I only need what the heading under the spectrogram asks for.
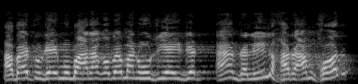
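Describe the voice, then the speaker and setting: A man's voice: very high-pitched, fairly even intonation, moderate pace, bright, forceful tone. A man in a comic sketch, irritable and scolding, laughing as he rants. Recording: hall reverb with clear noise.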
